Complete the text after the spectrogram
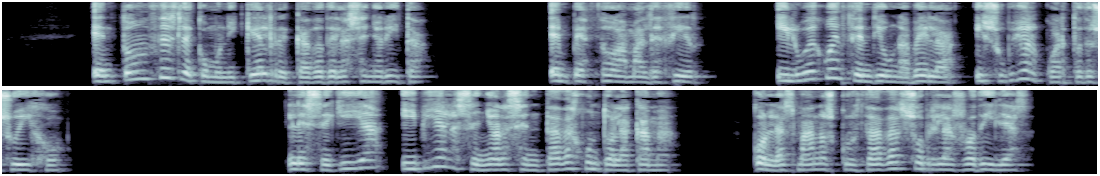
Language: Spanish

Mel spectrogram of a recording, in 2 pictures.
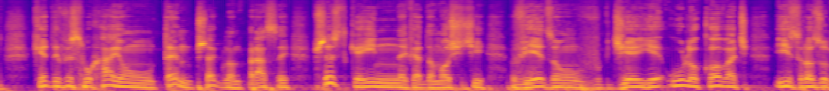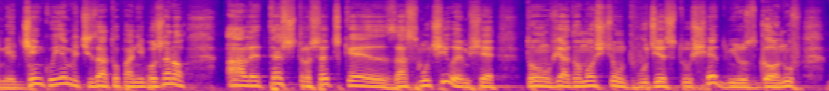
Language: Polish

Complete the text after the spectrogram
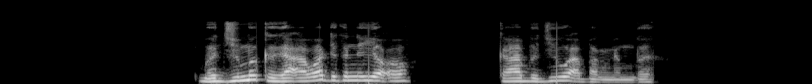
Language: Bafut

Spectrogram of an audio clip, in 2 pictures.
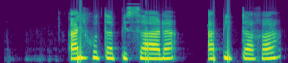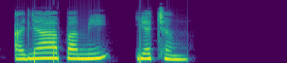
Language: Sihuas Ancash Quechua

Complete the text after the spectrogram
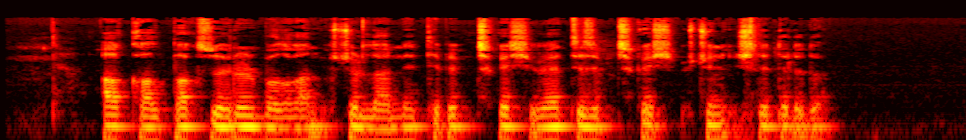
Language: Uyghur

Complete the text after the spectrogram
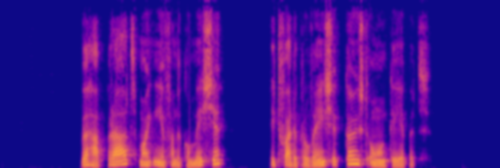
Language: Western Frisian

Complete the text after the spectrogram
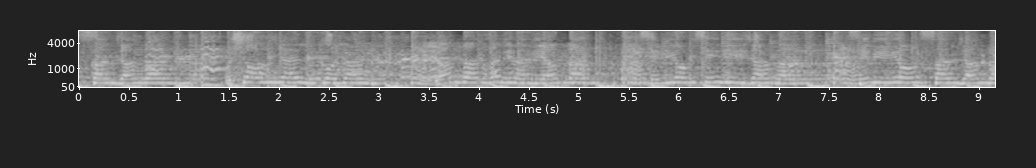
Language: Turkish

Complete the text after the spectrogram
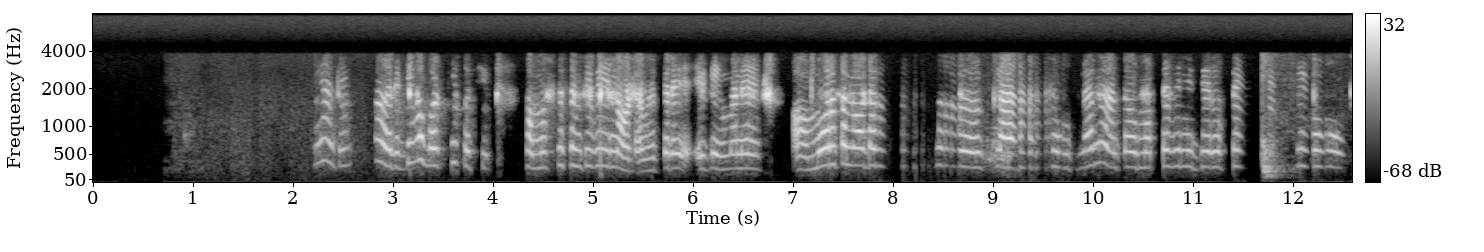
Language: Odia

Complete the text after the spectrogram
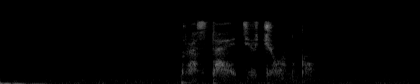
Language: Russian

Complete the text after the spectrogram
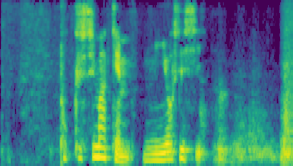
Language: Japanese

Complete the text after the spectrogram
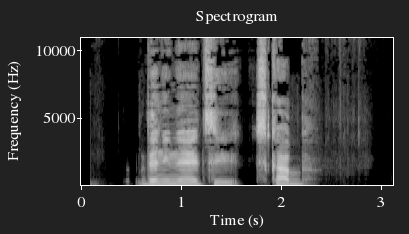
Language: Greek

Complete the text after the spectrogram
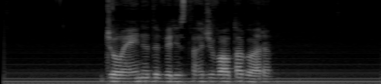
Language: Portuguese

